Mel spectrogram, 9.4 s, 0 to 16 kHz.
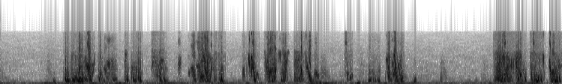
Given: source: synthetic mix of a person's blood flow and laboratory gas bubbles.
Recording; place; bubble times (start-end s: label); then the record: Doppler ultrasound of blood flow; subclavian vein
1.04-1.58 s: bubbles
1.62-1.96 s: bubbles
2.07-2.38 s: bubbles
2.51-2.79 s: bubbles
2.96-3.03 s: bubbles
3.12-3.76 s: bubbles
4.03-4.32 s: bubbles
4.39-4.82 s: bubbles
4.89-5.32 s: bubbles
5.72-5.88 s: bubbles
6.12-6.34 s: bubbles
6.41-6.74 s: bubbles
8.21-8.79 s: bubbles
8.81-9.09 s: bubbles
9.12-9.37 s: bubbles
From the record:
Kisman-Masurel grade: 333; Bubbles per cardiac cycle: rolling drumbeat, 9 or more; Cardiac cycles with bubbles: 50 to 99%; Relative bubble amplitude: loud (0.450 to 0.775); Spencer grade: 3 (all of the cardiac periods contain showers or single bubble signals, but not dominating or overriding the cardiac motion signals); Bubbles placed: anywhere in the cardiac cycle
